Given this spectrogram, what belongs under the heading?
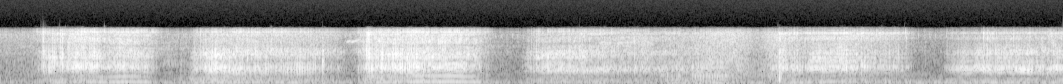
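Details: A boy snoring: steady rhythmic snores with a rough fluttering sound on each breath and short pauses between breaths.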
